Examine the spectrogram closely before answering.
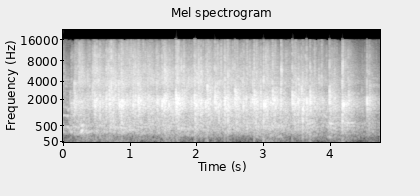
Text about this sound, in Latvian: Aplausus.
